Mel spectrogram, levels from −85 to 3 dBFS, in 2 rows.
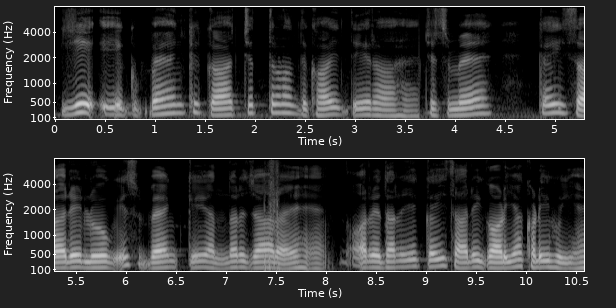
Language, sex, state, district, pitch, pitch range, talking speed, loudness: Hindi, male, Uttar Pradesh, Jalaun, 160 Hz, 150-195 Hz, 165 wpm, -27 LUFS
